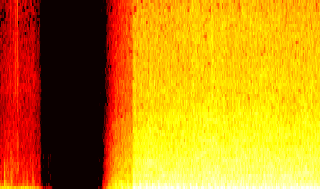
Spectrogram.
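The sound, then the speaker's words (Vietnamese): After a short faint rumble and a moment of silence, loud, dense noise of the busy Hoa Cuong wholesale market in Hai Chau district, Vietnam, swells in early in the morning before Tet, with trucks rumbling as they bring goods from various places and steady bustle of crowds throughout. “Chợ đầu mối Hòa Cường, quận Hải Châu tấp nập xe tải tiếp tục chở hàng từ các nơi đổ về.”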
